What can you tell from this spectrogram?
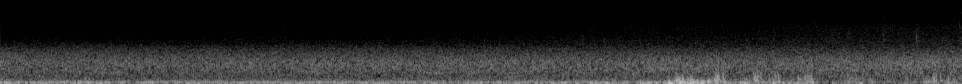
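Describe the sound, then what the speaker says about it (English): Steady warm outdoor breeze blowing across the microphone as a constant broadband rush, with a brief louder gust or bump near the end; no talking. "It's so warm and breezy today."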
